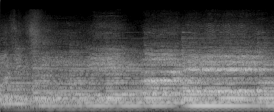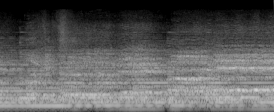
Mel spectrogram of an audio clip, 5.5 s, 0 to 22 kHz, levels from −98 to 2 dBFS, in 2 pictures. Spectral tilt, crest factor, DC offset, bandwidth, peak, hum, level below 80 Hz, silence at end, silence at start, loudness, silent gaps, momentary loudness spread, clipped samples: -6 dB/octave; 14 dB; under 0.1%; 11.5 kHz; -10 dBFS; none; -64 dBFS; 0 s; 0 s; -25 LUFS; none; 9 LU; under 0.1%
